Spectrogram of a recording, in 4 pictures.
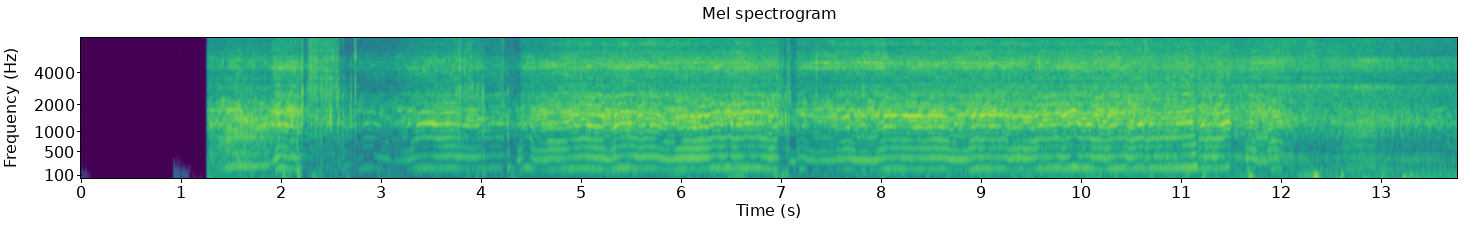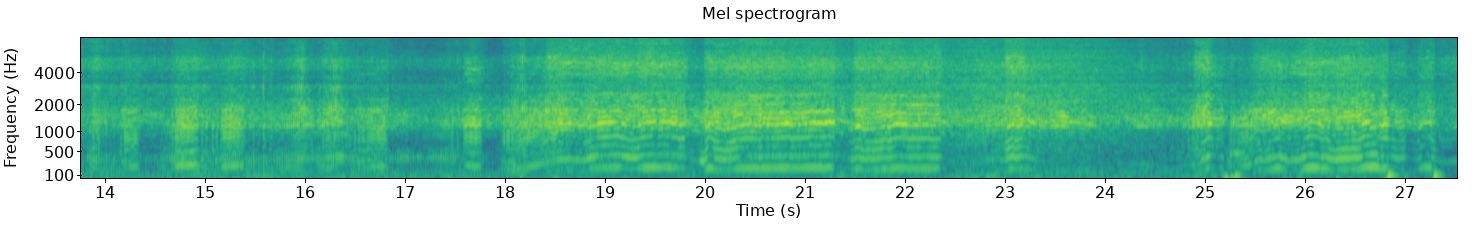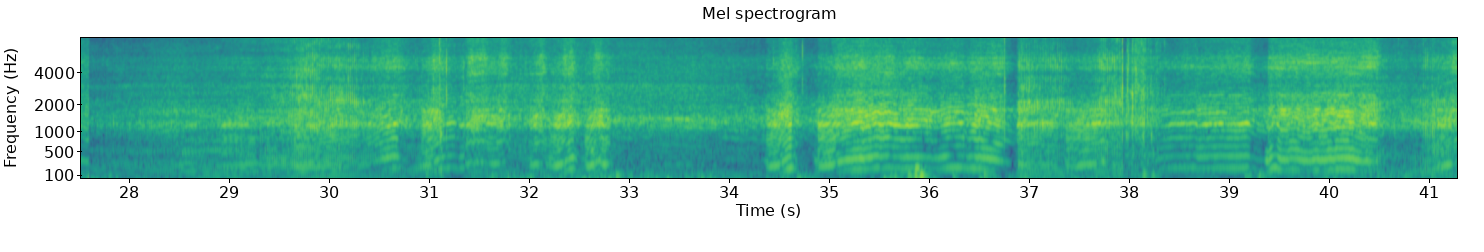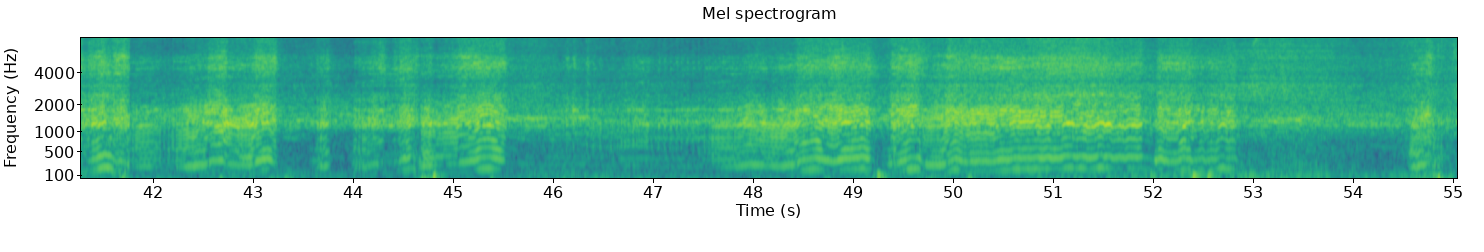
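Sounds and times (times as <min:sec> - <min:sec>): motocross bike engine revving: 0:01.3 - 0:55.0.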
